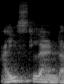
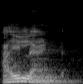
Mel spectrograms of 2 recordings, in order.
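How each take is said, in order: First: The word is said with an s sound. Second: The word is said with no s sound. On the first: The speaker calls it wrong. "ಐಸ್ಲ್ಯಾಂಡ್ ಅಲ್ಲ ಇದು" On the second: The speaker calls it right. "ಎಸ್ is getting silent"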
